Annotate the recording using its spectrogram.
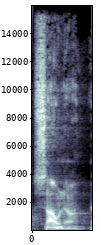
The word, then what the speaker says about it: sauna: The sauna, or sauna, as it's pronounced in Finland, has been around in some form for centuries.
